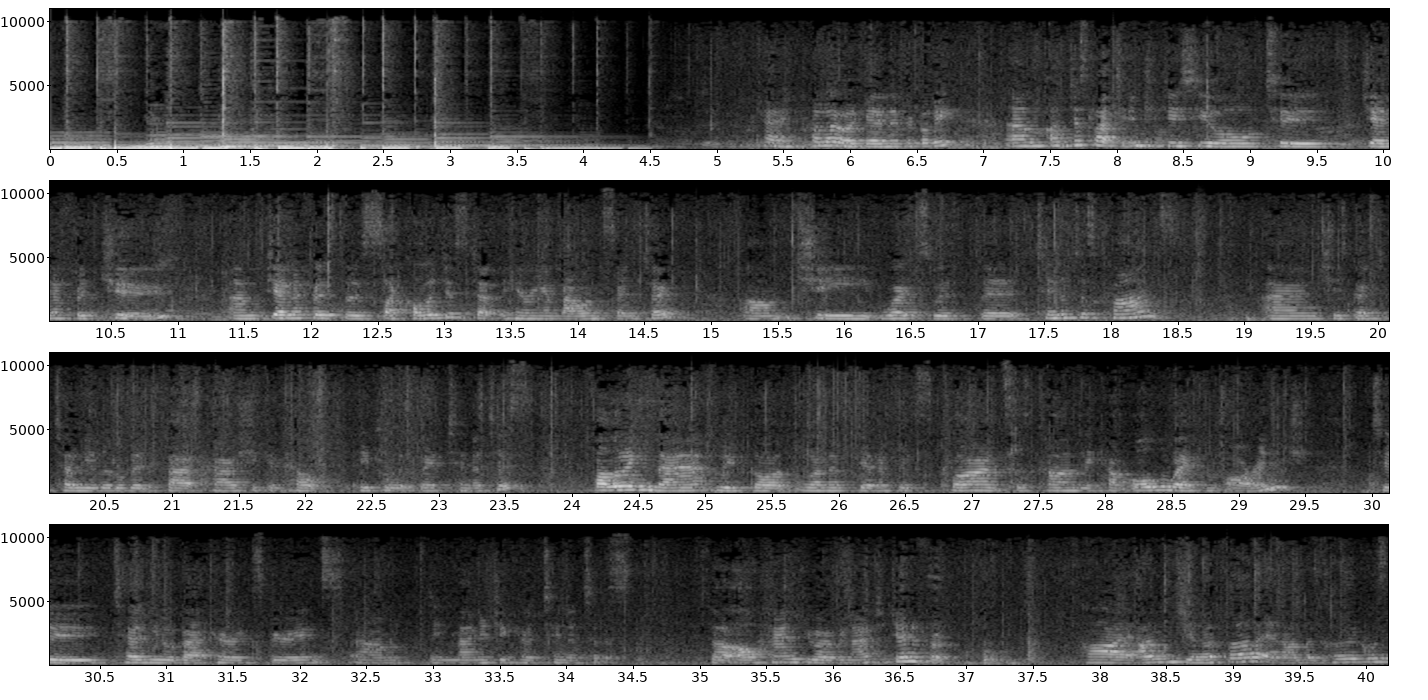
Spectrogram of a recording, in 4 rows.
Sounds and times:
Inside, large room or hall: 0.0 - 3.4, 4.5 - 40.1
Speech: 4.6 - 18.5, 19.1 - 34.5, 35.1 - 37.0, 37.8 - 40.1
Crumpling, crinkling: 11.1 - 30.0, 36.0 - 40.1.

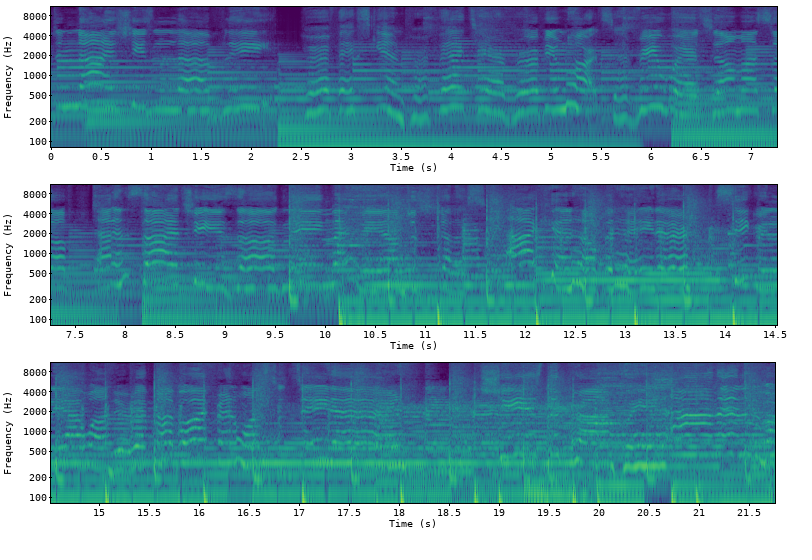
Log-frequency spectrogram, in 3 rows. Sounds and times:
Music: 0.0 - 21.7.

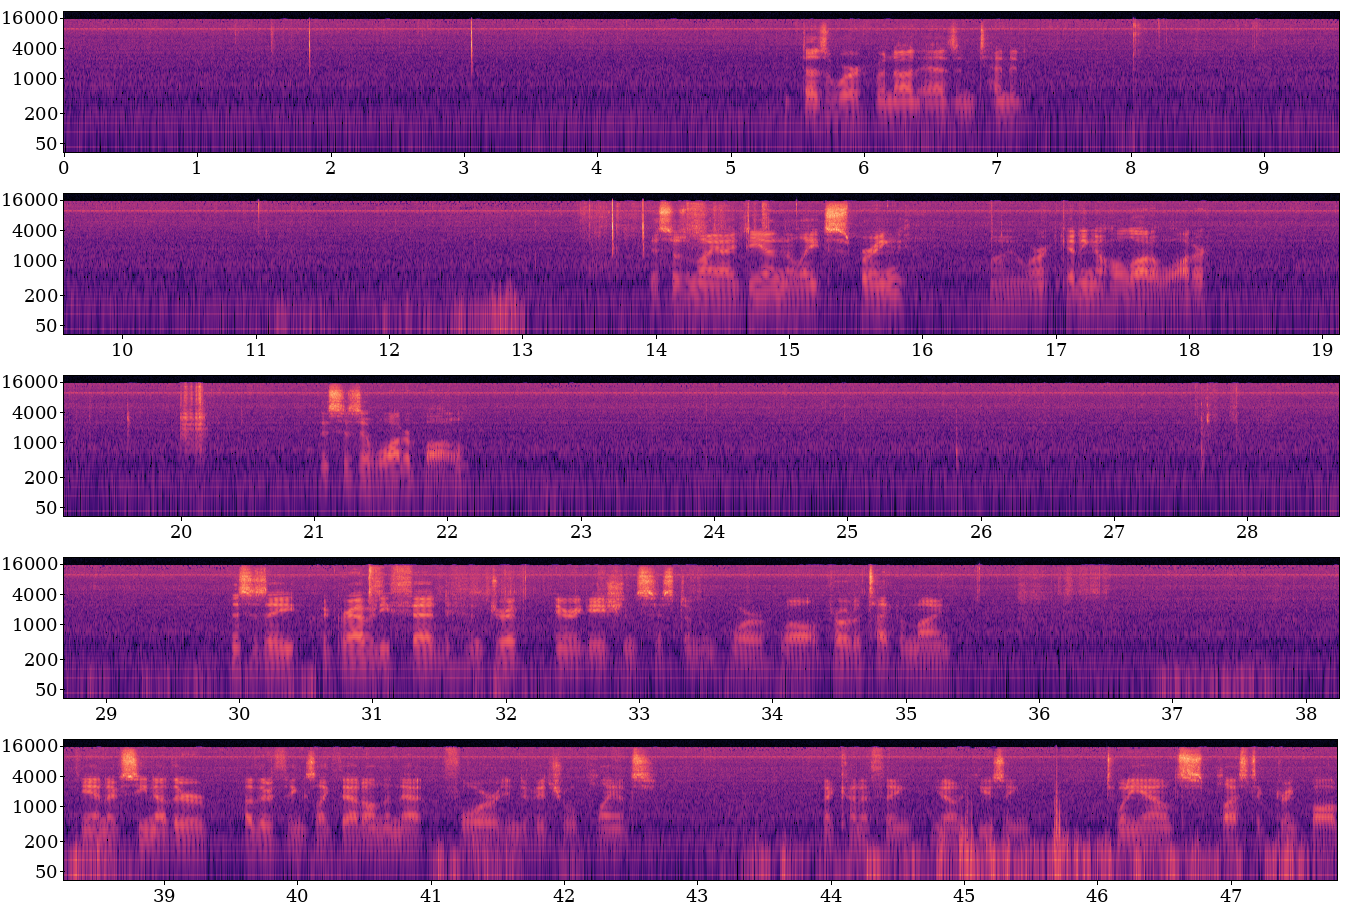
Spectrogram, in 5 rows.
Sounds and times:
Speech: 5.4 - 7.3, 14.0 - 15.9, 16.5 - 18.2, 21.0 - 22.2, 29.9 - 35.4, 38.3 - 42.7, 43.9 - 47.7.

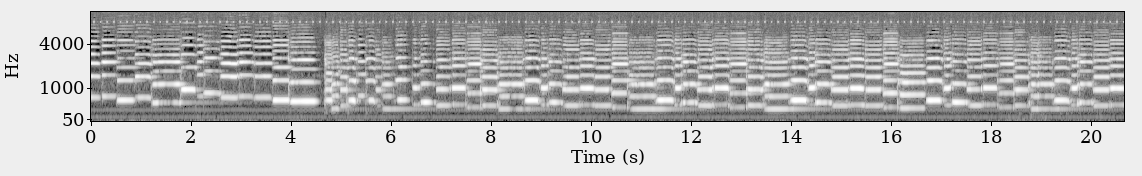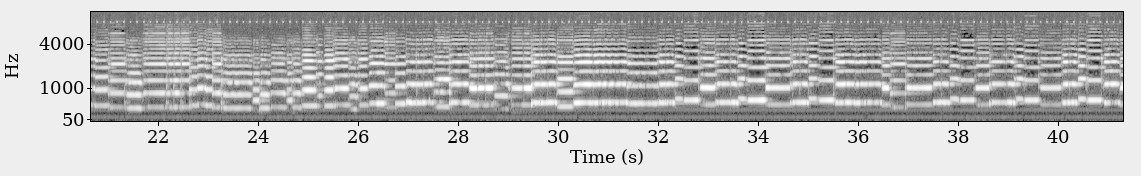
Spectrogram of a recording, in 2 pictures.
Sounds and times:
Violin, fiddle: 0.0 - 41.3.

